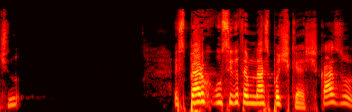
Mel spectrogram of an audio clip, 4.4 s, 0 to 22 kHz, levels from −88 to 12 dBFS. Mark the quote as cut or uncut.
uncut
